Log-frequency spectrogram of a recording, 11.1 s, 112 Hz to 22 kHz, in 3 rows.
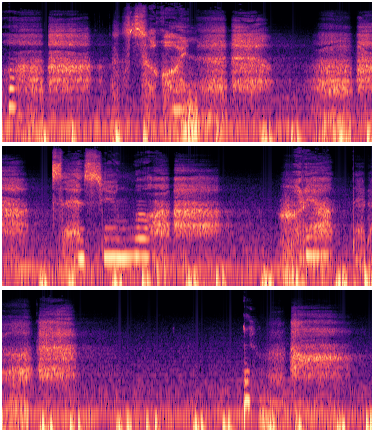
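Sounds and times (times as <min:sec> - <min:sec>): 
heartbeat thumping in low double pulses: 0:00.0 - 0:11.0
speech: 0:00.1 - 0:00.4, 0:04.6 - 0:05.6.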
